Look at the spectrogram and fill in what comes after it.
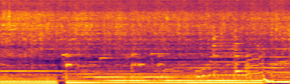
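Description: Chopped shallots and curry leaves sizzling steadily in hot oil in a non-stick kadai, stirred and sautéed with a spatula.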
